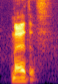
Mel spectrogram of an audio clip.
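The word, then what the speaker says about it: Medb: Mana the mother like so that's Moana next madhav the main villain in the story really she's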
